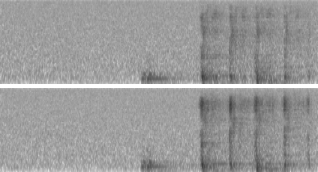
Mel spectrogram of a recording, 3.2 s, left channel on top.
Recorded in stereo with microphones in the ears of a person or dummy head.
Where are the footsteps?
25° right (ahead or behind), 3 m; by 3.1 s 40° right (ahead or behind), 3 m.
